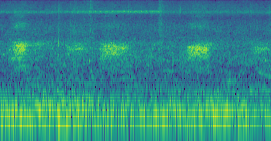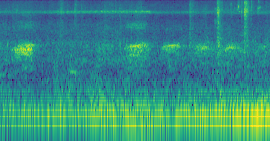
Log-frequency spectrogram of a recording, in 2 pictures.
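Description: Short bird calls repeating every second or so, over a steady low background noise.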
